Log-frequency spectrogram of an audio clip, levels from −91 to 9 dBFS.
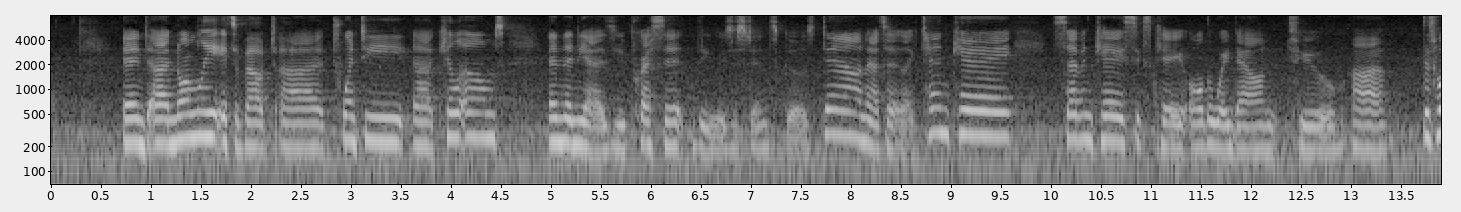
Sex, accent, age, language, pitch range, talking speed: female, American, 40-59, English, 190-235 Hz, 140 wpm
